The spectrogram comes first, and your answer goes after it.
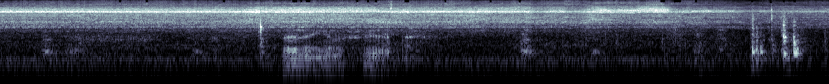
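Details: Volvo truck during PM service and inspection: constant sharp hiss with a few handling clicks, compressed air escaping at a fitting. Air leak suspected, not confirmed.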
